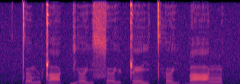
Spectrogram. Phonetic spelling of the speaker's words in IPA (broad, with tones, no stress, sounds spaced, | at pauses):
t̪ ə˨˩˨ m ʈ a˨˩ k̚ j ə˧ j s ə˨˩˦ j ʈ e˧˥ j t̪ʰ ə˨˩ j ɓ a˧ ŋ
